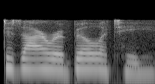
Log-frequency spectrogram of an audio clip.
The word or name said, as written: desirability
